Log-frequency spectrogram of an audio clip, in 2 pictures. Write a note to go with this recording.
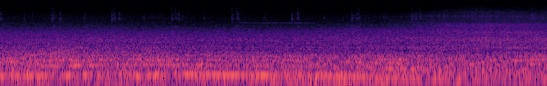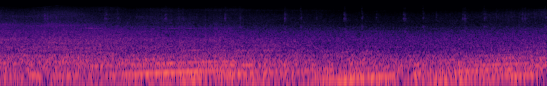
Traffic and clicking traffic lights during sound walk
